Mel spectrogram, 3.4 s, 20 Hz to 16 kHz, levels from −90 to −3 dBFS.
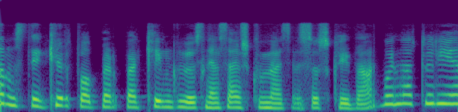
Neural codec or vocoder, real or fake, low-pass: codec, 16 kHz, 1 kbps, FreqCodec, larger model; fake; 7.2 kHz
